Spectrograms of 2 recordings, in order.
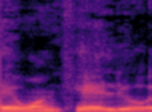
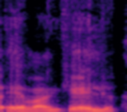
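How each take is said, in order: First: "evangelio" with a w glide in place of the v; "evangelio" opened with eu, gliding into wan; older Greek pronunciation. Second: Said in the usual way. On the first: Shown as a demonstration. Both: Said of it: "la pronunciación cambia".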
